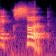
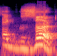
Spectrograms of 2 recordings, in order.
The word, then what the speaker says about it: exert: this the Z sound it's not exert its exert the Z sound okay so she of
